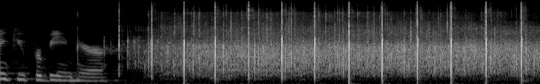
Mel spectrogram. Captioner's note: audience clapping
